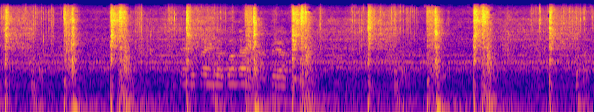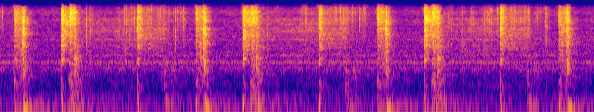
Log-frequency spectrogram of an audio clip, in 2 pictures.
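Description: A packing machine hums steadily.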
